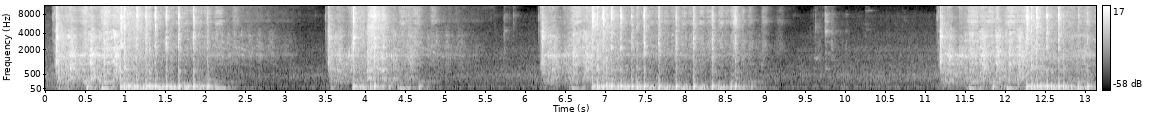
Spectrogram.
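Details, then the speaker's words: 1985 Yamaha Virago twin, single-carb conversion, on choke with old spark plugs: short ragged bursts that sag and nearly die, lumpy like one cylinder missing; owner suspects bad plugs, plans to fit fresh ones; not confirmed. "well I'm going to do this I think I'm only firing on one cylinder so I don't know if both these plugs are good"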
